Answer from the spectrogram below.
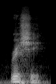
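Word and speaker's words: Hrishi: Rusha, is that right? Rusha. – No. – How do you say it? – Rishi. – Rishi.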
